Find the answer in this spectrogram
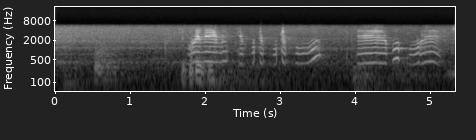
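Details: Talking parrot, said to speak four languages, utters a quick string of voiced, speech-like syllables with rising and bending inflections. A short faint sound comes first, with brief pauses between phrases.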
